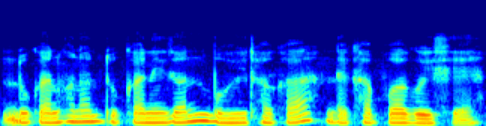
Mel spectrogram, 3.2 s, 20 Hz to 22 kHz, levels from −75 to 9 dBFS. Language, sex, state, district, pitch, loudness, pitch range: Assamese, female, Assam, Sonitpur, 150 Hz, -15 LUFS, 145-175 Hz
